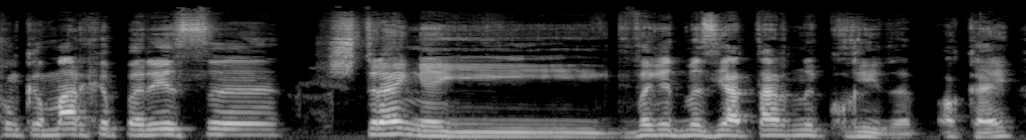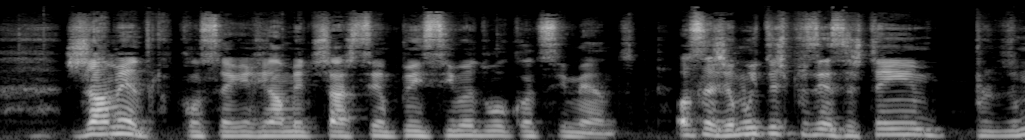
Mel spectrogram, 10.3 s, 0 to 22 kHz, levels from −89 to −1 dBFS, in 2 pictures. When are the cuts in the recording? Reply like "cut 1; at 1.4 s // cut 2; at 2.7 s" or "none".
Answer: cut 1; at 5.9 s // cut 2; at 7.1 s // cut 3; at 8.5 s

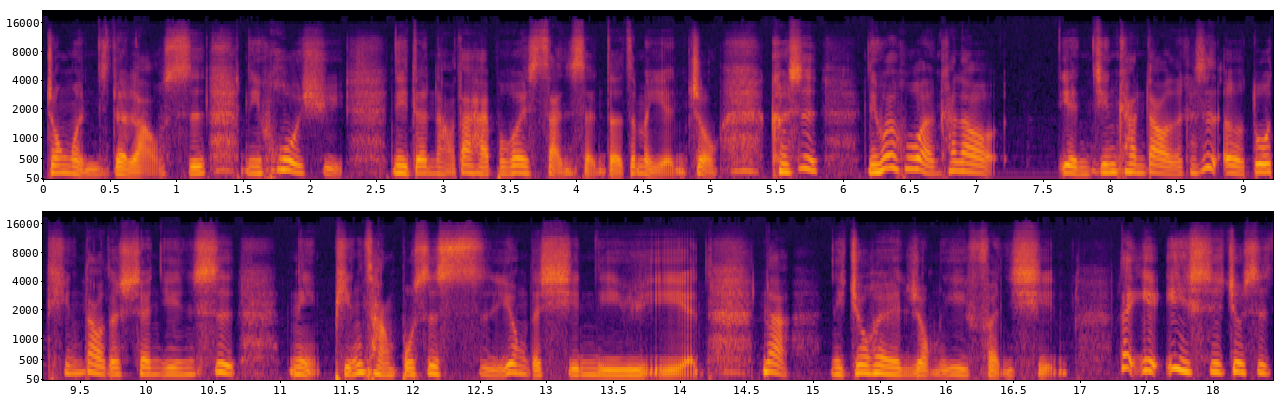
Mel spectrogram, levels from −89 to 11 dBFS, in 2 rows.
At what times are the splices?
cut 1; at 1.5 s

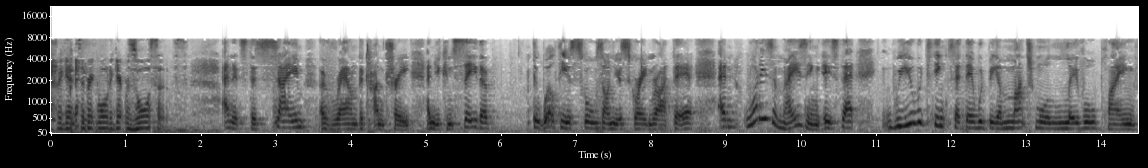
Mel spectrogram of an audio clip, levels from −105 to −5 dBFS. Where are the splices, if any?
cut 1; at 2.3 s // cut 2; at 12.0 s

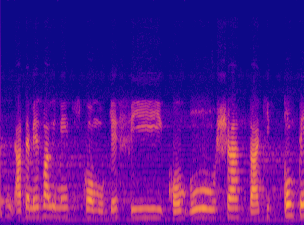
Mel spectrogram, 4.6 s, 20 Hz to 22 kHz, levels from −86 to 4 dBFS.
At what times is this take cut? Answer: cut 1; at 3.7 s

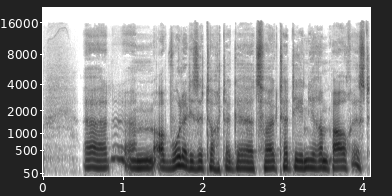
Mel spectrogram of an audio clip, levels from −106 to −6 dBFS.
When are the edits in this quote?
none

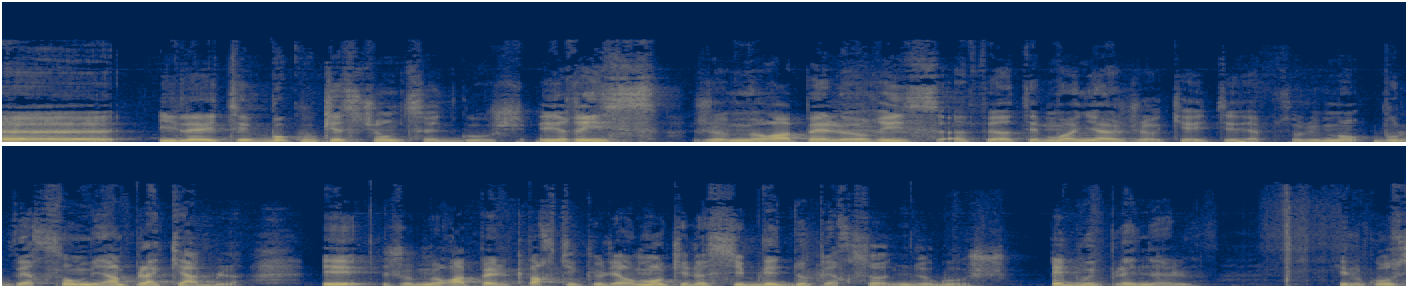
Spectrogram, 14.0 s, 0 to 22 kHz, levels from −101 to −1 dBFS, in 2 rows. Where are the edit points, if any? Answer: cut 1; at 3.4 s

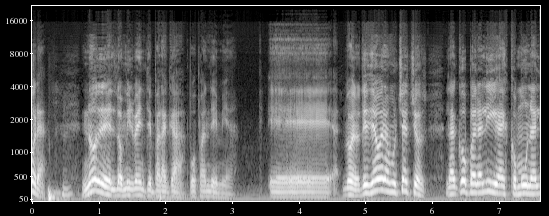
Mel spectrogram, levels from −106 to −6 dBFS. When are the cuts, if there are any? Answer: cut 1; at 3.4 s

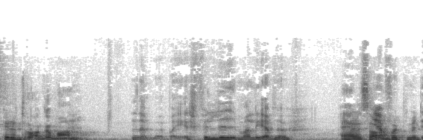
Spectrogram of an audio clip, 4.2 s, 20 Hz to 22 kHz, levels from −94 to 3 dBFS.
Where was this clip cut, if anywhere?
cut 1; at 2.7 s

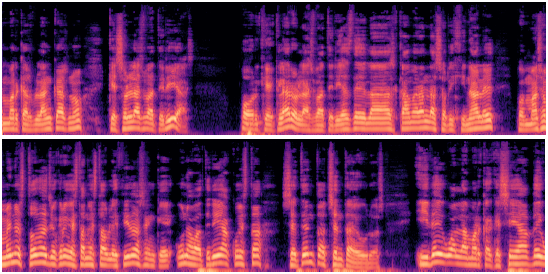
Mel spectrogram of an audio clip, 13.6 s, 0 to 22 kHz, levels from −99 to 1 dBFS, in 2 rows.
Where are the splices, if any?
none

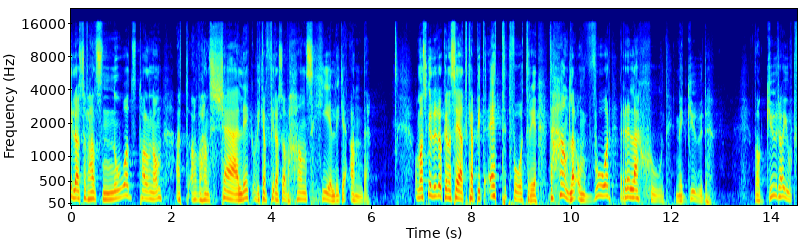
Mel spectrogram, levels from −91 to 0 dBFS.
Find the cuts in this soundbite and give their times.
none

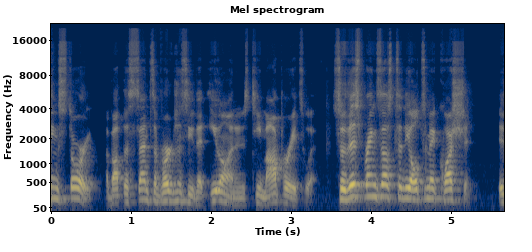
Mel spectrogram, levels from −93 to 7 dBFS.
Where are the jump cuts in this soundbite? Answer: cut 1; at 3.4 s

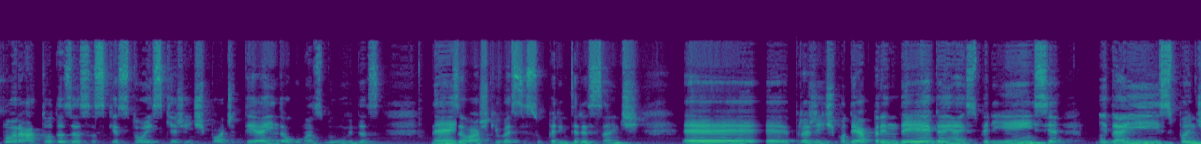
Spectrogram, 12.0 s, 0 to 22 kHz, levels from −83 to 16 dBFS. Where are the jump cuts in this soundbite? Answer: cut 1; at 4.5 s

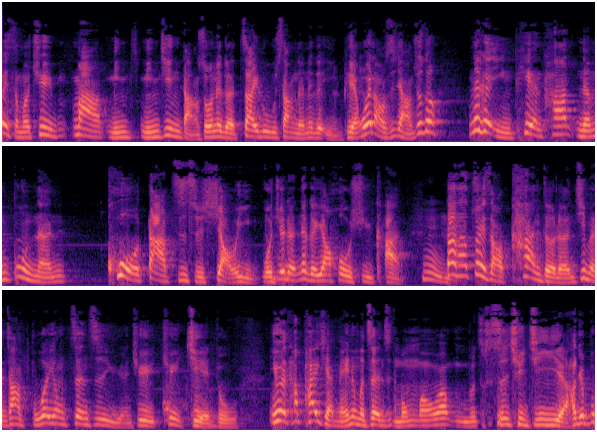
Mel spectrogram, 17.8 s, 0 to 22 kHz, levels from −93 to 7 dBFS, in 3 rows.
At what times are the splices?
cut 1; at 15.8 s

